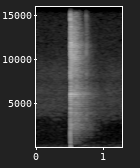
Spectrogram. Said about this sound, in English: I believe this is dry fire safe, so let's check the trigger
